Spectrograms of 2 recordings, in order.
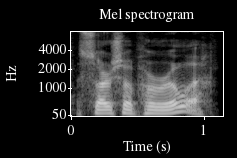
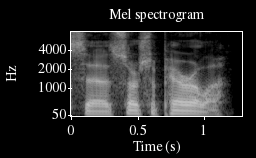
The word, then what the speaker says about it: sarsaparilla: But additionally, I've got an Earps original sarsaparilla. – That's great. – It's an orca beverage. – How is it? – Oh, I believe I mispronounced it. It's sarsaparilla.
